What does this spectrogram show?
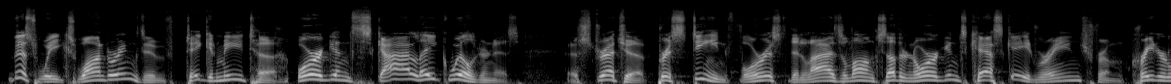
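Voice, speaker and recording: A man's voice: high-pitched, fairly bright tone, no echo, studio quality. A man narrating a scripted story as a podcast host, with a theatrical, poetic and solemn delivery.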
